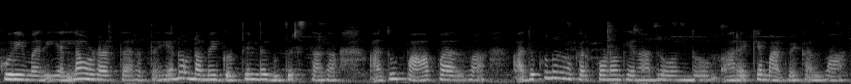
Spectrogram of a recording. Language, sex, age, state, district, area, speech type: Kannada, female, 45-60, Karnataka, Mysore, rural, spontaneous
